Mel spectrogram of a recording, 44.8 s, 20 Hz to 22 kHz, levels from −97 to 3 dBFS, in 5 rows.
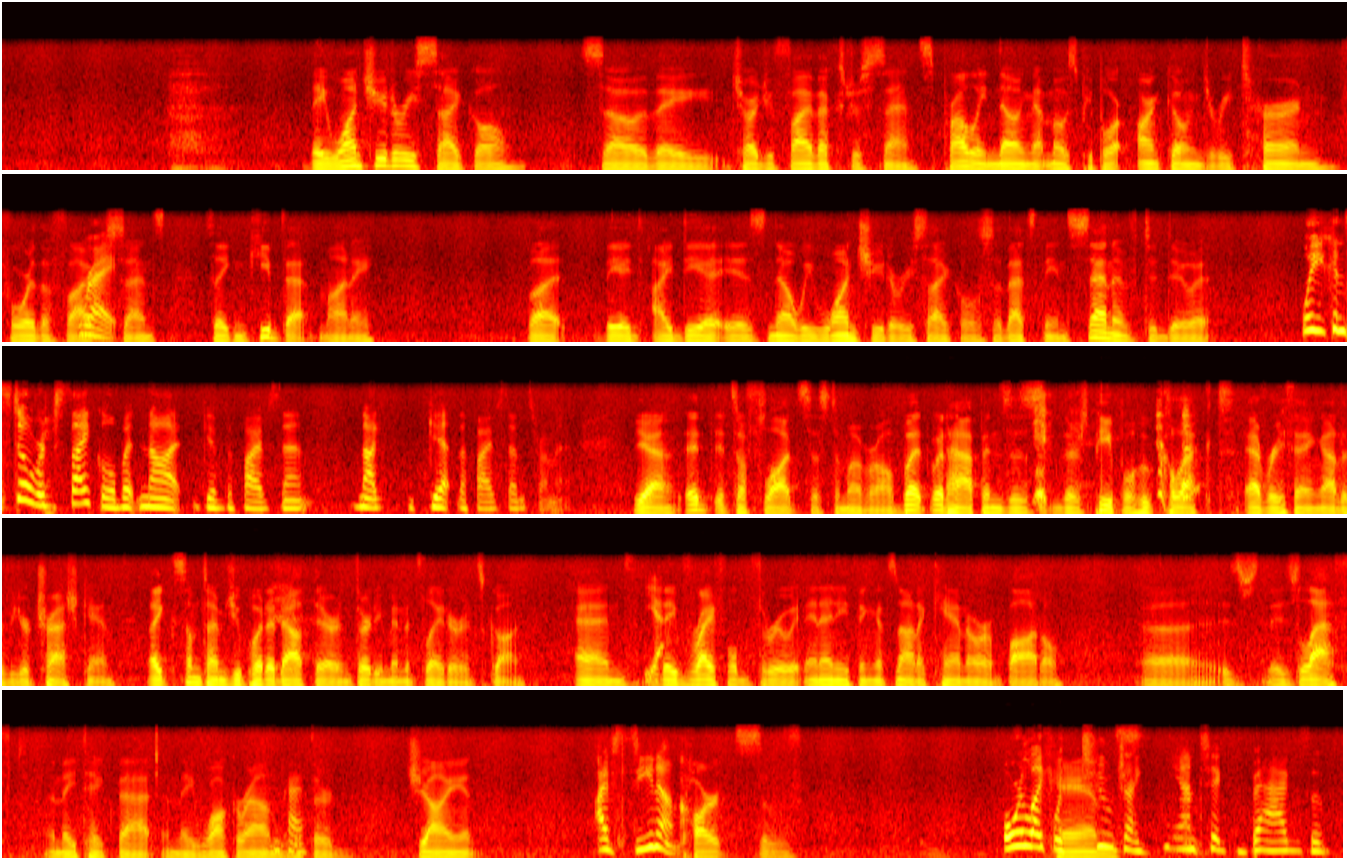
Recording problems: high frequencies cut off; noticeable; nothing above 8 kHz
hiss; faint; throughout; 25 dB below the speech

